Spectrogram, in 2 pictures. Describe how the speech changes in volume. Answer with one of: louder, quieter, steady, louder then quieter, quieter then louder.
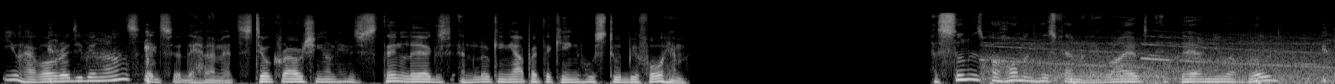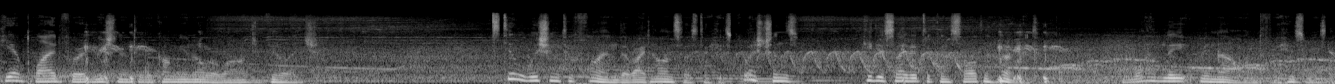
steady.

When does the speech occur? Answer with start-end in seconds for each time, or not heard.
0.1-6.9, 9.3-16.6, 18.2-26.6.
